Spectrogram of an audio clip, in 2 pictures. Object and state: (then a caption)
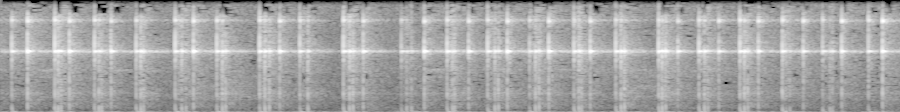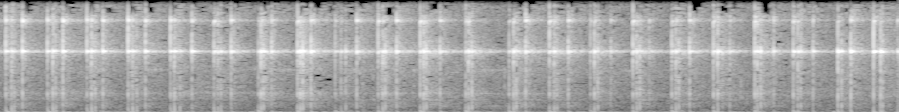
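Small glass jar. A small, clear, hollow glass jar or shot-glass-like container, apparently empty, is held in one hand close to the microphone while the fingernails of the other hand tap and scratch it. A rapid, uneven stream of clicky taps and scratches carries a low, close-up thump beneath it and a steady, high glassy ring above it.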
